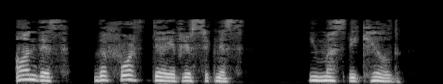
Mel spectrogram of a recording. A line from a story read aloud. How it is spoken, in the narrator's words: you said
